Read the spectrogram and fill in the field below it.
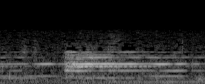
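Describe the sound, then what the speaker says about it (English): The church bell of St. Boniface rings as a radio-drama effect, a single mellow bell strike that swells and hangs in a long, steady hum over faint background noise. "That's the bell at St. Boniface, isn't it?"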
